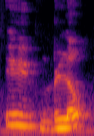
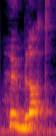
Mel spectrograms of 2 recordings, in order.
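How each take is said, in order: First: The name is said with a French accent. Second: The name is said with an English accent. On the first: The speaker calls it right. "the French pronounce it Hublot" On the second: The speaker calls it wrong. "It's not Hublot or Hublot"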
